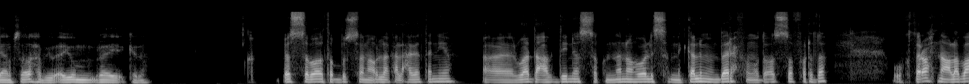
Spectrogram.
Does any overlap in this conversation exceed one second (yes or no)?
no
